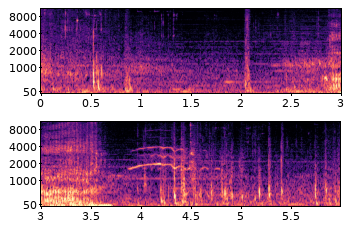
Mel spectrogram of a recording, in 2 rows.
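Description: A horse neighs and clops its hooves in the video game Witcher 3, with scattered hoof clatter, a swelling whinny midway and a few shrill cries near the end.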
